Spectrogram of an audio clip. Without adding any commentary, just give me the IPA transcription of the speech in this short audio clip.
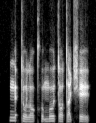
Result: ŋ ɛ˦ ʔ t o˨ l ɔ˨ kʰ o̰˦˨ m o˦ ʊ̯ t ɔ˨ t ä̰˦˨ t͡ɕʰ ḛ˦˨ ɪ̯

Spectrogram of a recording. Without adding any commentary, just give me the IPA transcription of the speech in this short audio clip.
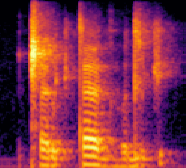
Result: ǁ æ ɾ ʊ t͡ʃ t æ ɡʱ ɵ d i t͡ʃ

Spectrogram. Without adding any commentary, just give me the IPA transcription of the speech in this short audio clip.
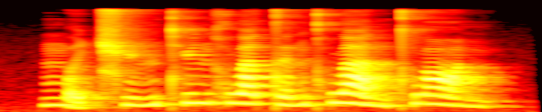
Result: m ɤ̰˨˩ t͡ɕʰ y˨˦ n t̪ʰ y˦ n x w ä˦ t̪ ə˨˦ n kʰ w a˥˨ n t̪ʰ w ɑ˥˨ ŋ

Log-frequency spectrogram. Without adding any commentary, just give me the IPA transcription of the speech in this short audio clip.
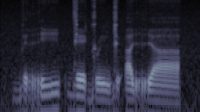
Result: b ɪ r iː p d e ɡ ɹ ĩ ɡ ɪ ʔ a rʲ a

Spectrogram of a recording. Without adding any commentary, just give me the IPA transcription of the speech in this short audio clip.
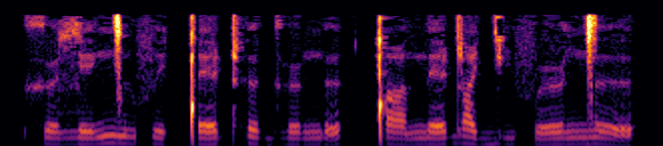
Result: x ə˞ ɮ e ŋ͡ǀ ɯ f e ǃ ɛ ʈʰ ə ɡʱ ə˞ ŋ ə | ǃ ɑ n ɛ ɖ ɑ ɟ i f ə˞ ŋ͡ǀ ə

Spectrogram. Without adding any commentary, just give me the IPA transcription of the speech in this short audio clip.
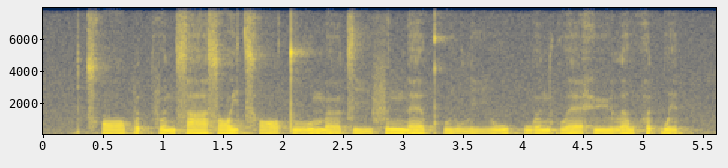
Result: t͡sʰ ɔː˨ p ɵ˥ t̚ f ɵ˨˩ n s aː˨ s ɔː˧ j t͡sʰ ɔː˨˩ t̪ uː˨˥ m œː˨˩ t͡s iː˨˩ f ɪ˥ ŋ n̪ ɛː˨˧ kʷʰ iː˨˩ w l iː˨˥ w | w ɵ˨˧ n kʷ ɛː˨˩ h yː˧ l ɐ˨ w h ɵ˥ t̚ w ɪ˨˥ k̚

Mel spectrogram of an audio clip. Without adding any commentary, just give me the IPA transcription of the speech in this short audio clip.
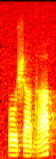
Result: o˨ ʃ a˨ d a˨˦

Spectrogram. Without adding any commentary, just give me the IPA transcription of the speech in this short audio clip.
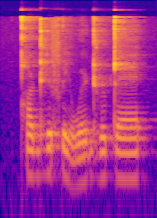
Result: qʰ u˥ ɖʱ i˥ f ɽ i˧˩ w ɯ˧˥ ɖʱ u˥ ʈ ɛ˥

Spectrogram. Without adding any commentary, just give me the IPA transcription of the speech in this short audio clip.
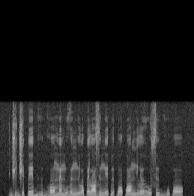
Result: d͡ʒ ɨ d͡ʒ e p e bʱ ɨ bʱ ɔ m ɛ m u ð ɘ ŋ ɨ l ɔ p ɛ l ɒ z ɨ ŋ e ɓ ɘ ɓ ɔ ɓ ɒ ŋ i l ə ɦ u s ɨ bʱ u ɓ ɔ

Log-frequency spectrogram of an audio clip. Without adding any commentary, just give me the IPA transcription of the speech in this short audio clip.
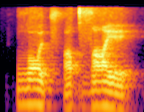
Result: ðˤ ʉ t͡sʼ ɨ tˤ zˤ e

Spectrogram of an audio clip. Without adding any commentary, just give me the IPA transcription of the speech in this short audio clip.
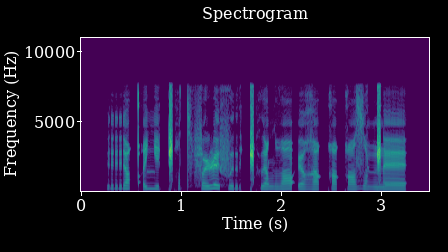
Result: r ø qʼ ə ʎ e ǁʰ ə tˤ f ɯ ɭ e f ɯ r ǁʰ ɯ ʎ ðˤ ɛ ʔ ø ʁ ɛ q ə q ɛ zˤ o ŋ͡ǁ ɛ

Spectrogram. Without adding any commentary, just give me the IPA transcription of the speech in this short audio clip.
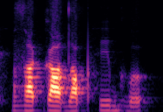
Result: zˤ i k ø dˤ ø pʰ i bʱ ʊ

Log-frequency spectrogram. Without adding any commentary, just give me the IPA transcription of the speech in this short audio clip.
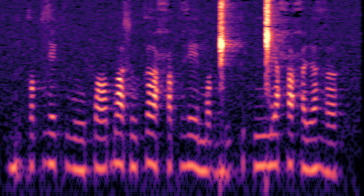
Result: b ɨː˨˩ k ɔ˧ k z eː˥˩ k v uː˨˩ f ɔː˨˩˦ b ɒ˥˩ s uː˨˩˦ k ʌː˥˩ ħ ɔ˧ k ɦ eː˥˩ m ɔ˨˩ ɡ͡ǁ ɨ˧˥˧ k | ŋ͡ǁ e˧˥˧ ħ ɔ˥˩ ħ ɨː˨˩˦ ɐ̯ ɦ ʌ˨˩

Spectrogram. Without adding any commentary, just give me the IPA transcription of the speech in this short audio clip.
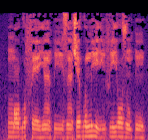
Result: m ɔ˧ ɡʷ ə˧ f eː˨ j ɛ̃˨ p iː˨ z ɛ̃˨ ʃ e˦ ɡʷ e˦ m iː˦˨ j i˨ f i˧ j oː˧ z ũ˨ p ĩ˨

